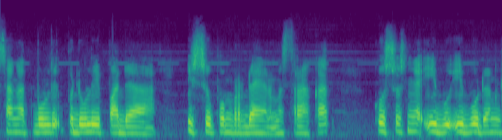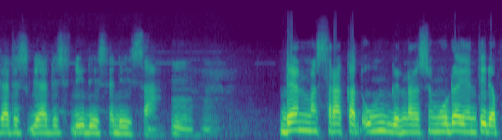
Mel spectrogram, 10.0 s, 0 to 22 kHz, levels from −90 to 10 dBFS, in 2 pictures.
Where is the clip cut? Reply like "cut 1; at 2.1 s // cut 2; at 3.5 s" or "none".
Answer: none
